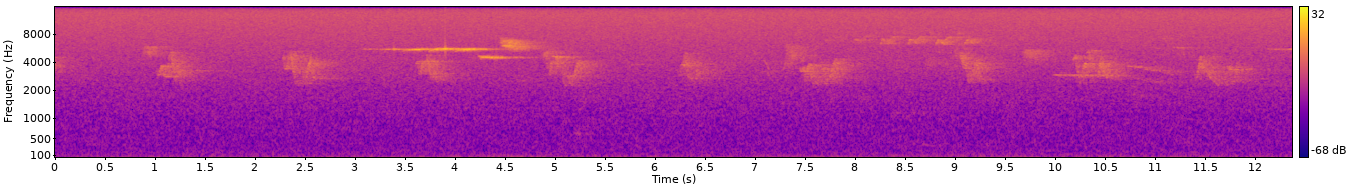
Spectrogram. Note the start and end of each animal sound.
[0.00, 12.38] Red-eyed Vireo (Vireo olivaceus)
[3.06, 5.33] Black-throated Green Warbler (Setophaga virens)
[7.81, 9.57] Blackburnian Warbler (Setophaga fusca)
[10.07, 11.38] Blue Jay (Cyanocitta cristata)

